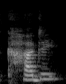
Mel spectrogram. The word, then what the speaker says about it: khadi: on the right was Cuddy I think it's pronounced Cuddy's KH Adi which is a hand-woven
